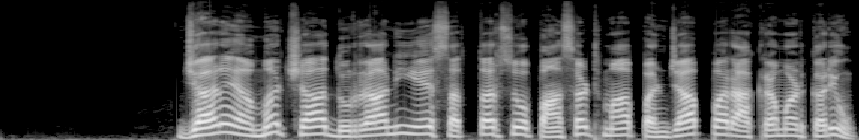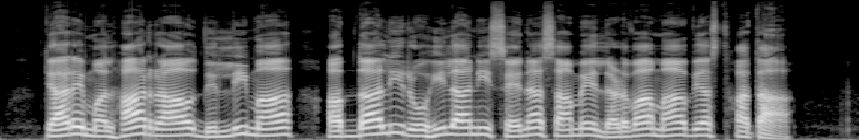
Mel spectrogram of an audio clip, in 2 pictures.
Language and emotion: Gujarati, neutral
